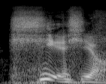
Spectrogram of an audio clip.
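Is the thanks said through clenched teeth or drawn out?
clenched teeth. The word is forced through clenched teeth. The speaker is warning someone. "只要咬着牙说就可以了"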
